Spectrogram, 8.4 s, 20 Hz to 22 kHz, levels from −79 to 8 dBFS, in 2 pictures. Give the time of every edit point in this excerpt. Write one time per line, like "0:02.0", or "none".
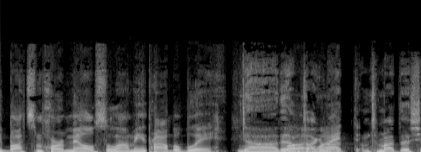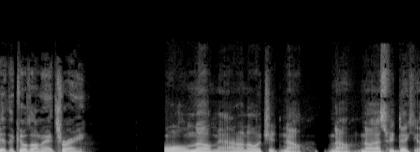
0:01.5
0:07.4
